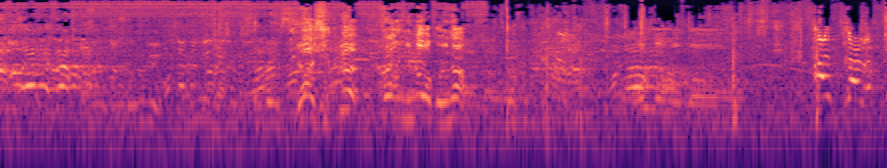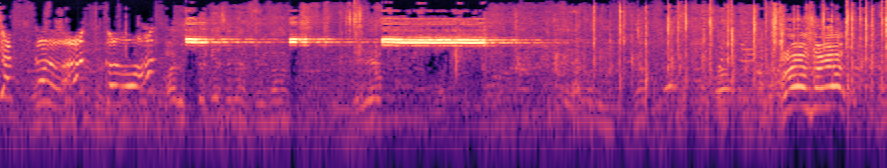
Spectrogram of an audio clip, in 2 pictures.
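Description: Men shout and call out loudly across an outdoor pitch.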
